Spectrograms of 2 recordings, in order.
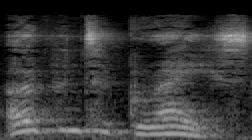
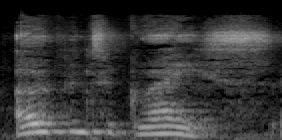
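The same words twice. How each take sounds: First: Slow, slightly higher Open to grace; calm intoning. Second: Slow, calm intoning of Open to grace. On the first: Leading viewers through the principle again, slow and gentle. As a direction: repeat Open to grace slowly with gentle lift. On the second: Teaching viewers a yoga principle, slow and calm. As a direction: draw out Open to grace slowly and gently. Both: Shown as a demonstration. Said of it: "first principle of Anusara".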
